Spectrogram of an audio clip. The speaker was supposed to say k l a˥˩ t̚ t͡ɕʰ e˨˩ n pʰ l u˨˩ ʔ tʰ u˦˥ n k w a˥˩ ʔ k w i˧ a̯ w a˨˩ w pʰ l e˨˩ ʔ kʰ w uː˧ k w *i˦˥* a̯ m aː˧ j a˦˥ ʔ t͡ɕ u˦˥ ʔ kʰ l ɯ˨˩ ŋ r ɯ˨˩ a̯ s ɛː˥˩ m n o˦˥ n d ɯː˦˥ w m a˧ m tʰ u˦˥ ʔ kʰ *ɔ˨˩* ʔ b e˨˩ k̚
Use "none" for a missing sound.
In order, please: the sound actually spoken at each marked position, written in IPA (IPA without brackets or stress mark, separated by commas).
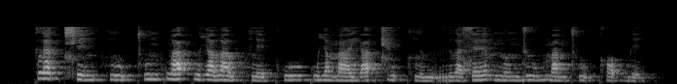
i˧, ɔ˦˥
